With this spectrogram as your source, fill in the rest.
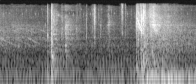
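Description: Gunshots crack loudly, a few times.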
